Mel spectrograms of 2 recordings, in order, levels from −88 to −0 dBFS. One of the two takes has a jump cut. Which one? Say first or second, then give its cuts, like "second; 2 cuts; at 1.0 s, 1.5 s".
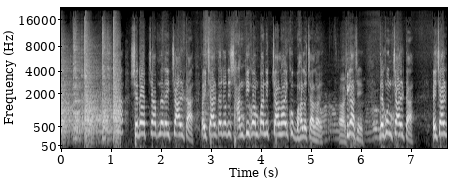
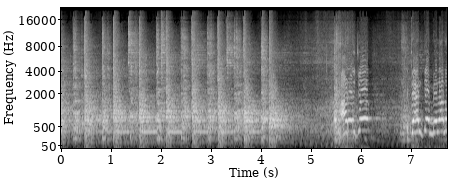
first; 1 cut; at 1.2 s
